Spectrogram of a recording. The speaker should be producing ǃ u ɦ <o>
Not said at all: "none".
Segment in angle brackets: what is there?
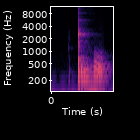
o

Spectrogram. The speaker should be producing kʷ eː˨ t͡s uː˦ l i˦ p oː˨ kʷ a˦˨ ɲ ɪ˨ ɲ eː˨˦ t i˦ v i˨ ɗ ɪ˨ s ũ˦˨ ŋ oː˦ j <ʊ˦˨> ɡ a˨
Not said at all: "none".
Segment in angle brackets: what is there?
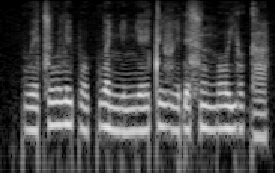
ʊ˦˨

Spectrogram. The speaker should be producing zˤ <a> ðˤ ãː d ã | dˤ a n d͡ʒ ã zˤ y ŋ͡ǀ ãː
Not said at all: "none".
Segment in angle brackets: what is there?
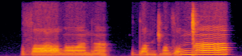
aː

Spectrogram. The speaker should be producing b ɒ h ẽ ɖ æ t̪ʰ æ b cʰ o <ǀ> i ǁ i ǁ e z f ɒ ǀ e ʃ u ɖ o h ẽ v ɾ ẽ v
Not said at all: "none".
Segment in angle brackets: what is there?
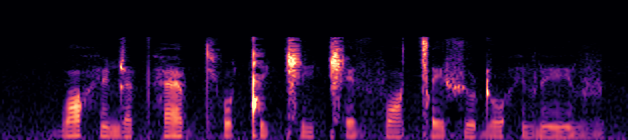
ǃ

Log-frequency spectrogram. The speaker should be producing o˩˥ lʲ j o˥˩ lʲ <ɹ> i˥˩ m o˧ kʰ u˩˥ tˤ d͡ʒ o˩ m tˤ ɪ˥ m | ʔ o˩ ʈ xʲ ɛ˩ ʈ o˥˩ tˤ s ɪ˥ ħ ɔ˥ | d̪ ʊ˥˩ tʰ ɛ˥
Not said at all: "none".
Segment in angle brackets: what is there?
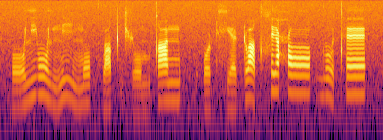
n̪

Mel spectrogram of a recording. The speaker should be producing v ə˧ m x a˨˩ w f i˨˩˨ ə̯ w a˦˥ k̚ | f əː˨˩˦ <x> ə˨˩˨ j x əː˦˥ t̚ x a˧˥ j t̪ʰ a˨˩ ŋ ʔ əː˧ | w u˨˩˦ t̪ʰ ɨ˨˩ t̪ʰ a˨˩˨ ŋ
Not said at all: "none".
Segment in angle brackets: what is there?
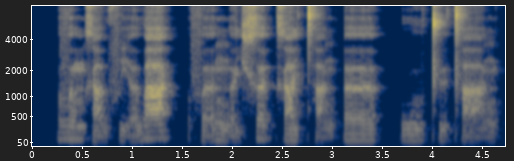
ŋ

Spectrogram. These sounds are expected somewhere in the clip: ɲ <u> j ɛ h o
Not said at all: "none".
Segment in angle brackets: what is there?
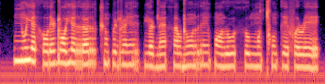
ũ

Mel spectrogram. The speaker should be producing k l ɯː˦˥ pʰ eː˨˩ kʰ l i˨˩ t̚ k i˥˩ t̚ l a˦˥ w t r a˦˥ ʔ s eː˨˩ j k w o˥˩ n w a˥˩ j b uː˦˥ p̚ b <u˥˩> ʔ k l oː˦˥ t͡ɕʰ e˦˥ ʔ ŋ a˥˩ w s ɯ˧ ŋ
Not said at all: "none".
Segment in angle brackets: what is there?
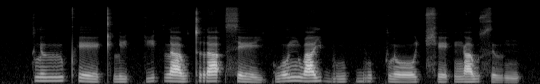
u˥˩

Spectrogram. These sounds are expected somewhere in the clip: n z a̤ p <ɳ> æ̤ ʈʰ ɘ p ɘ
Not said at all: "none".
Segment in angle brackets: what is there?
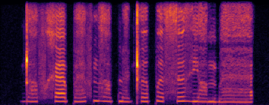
ɳ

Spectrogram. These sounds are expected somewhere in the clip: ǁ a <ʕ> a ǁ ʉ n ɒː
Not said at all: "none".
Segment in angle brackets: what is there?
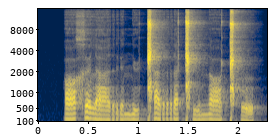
r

